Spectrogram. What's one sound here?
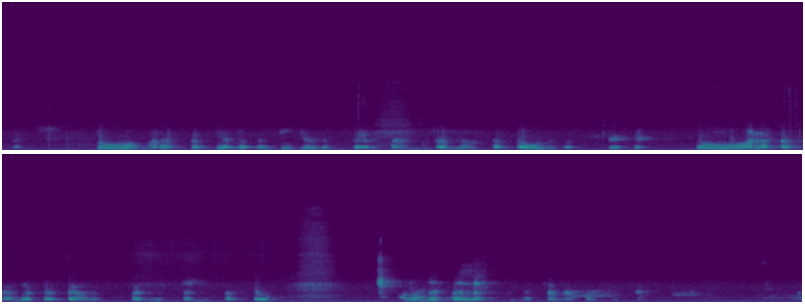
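A young man sings through a phone speaker.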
